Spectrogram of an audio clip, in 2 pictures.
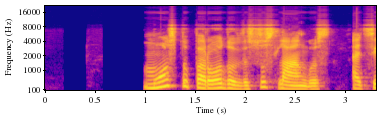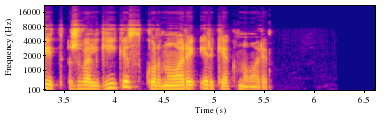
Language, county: Lithuanian, Šiauliai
